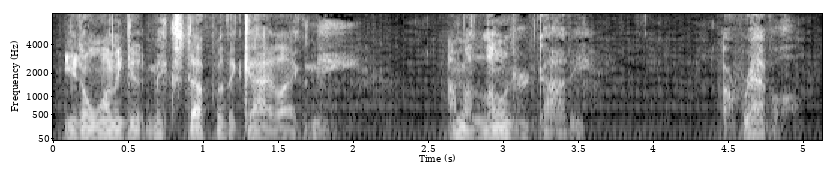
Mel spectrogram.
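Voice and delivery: lightly voiced low, brooding tough-guy line; a hint of Pee-wee playing the loner rebel; Pee Wee Herman impression. Host reciting the movie quote as a mild brooding loner. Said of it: "you'll get to enjoy my rendition of it".

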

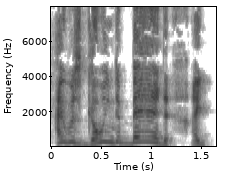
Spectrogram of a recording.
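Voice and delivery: put-on high-pitched, innocent old grandma; grandma's voice. Grandma explaining to the grandkids why she was naked, high innocent voice. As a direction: raise the voice high and play grandma matter-of-fact. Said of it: "She's like".

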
